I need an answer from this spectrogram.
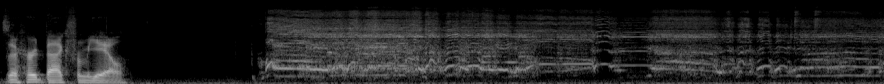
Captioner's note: multiple voices screaming yelling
